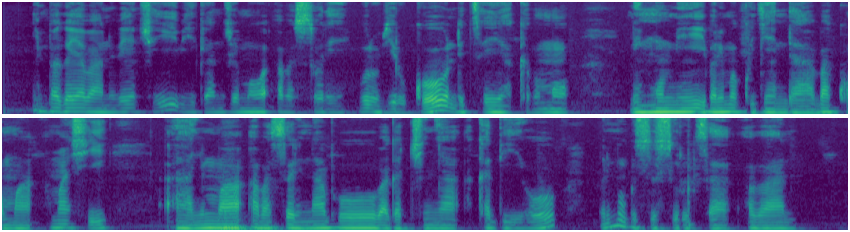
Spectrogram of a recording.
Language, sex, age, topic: Kinyarwanda, male, 25-35, government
